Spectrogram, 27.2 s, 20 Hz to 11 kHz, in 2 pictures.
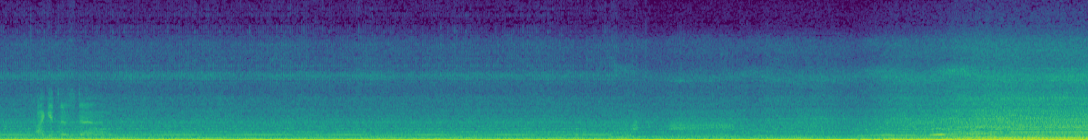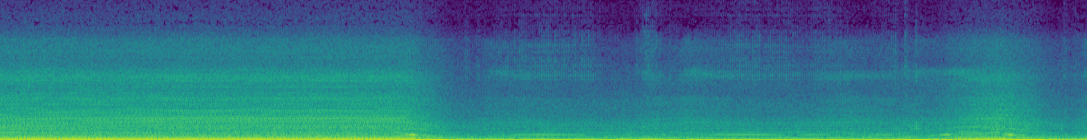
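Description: The diesel engine of a Bobcat T770 skid steer, freshly fitted with new injectors, idles loudly up close, then revs up and drops back twice, briefly stumbling as it climbs, with someone talking over it.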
